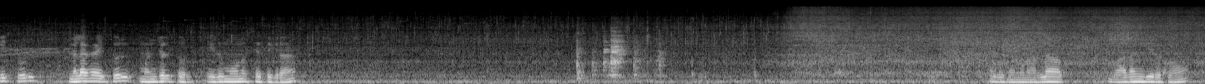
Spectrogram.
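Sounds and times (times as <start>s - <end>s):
food sizzling in a pan: 0.0s - 12.0s
stirring in a pan: 5.8s - 12.0s.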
